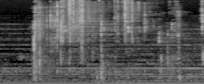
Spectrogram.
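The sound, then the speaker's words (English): Crunchy chewing of a BLT sandwich with aioli, several crisp bites and crackles in an irregular rhythm, loud with no talking. “You know, like a sandwich when you eat it, you can't talk?”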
